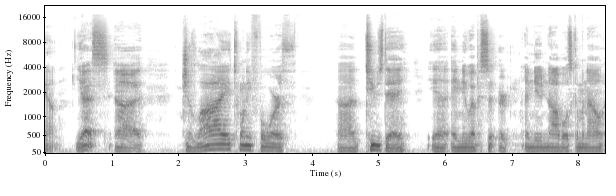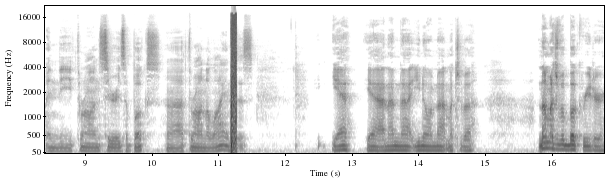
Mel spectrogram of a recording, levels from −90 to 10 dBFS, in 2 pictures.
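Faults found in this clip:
Samples built from the wrong bytes, 11.19–11.27 s (about 80 ms): sudden burst of loud, harsh broadband noise in the speech. Probable component: PCM decode/reader stage misassembling each sample, off by a byte or with byte order swapped, so the fast-changing low bits land in the high part of every value. Check framing and endianness handling at that point.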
